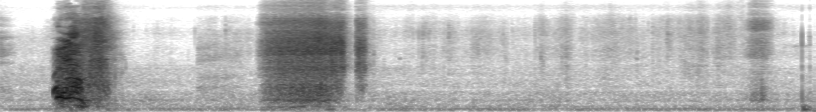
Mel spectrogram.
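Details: Two loud sneezes, the second deeper and wetter, then a faint sniff, from a woman with a common cold; sneezes clipped over several days, growing deeper, wetter and hoarser as the cold takes hold.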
